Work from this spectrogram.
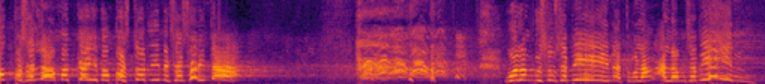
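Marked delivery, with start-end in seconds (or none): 3.0-4.2 a sudden high burst of laughter; short high chuckle. Real, not acted. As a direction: laugh out at your own punchline. Laughing at own joke.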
